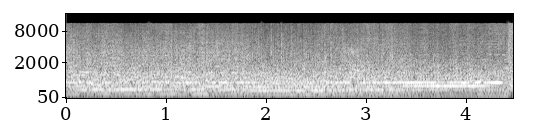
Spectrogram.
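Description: Live rock band playing loud, with distorted electric guitars holding long, sustained notes that change pitch every second or so over a thick, steady low hum.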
